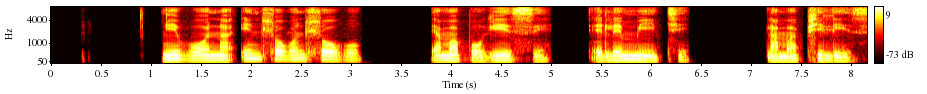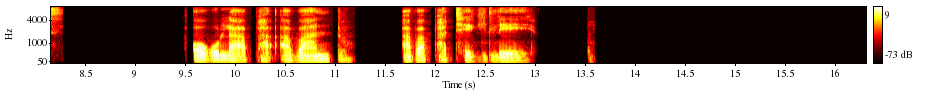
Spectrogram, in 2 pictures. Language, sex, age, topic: North Ndebele, female, 25-35, health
